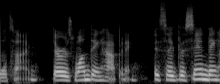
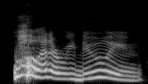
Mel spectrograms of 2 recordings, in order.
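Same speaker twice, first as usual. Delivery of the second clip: loud, high, stretched-out wail of annoyance; exasperated outburst; 5 semitones higher, 7 dB louder, slower than usual. Retold or imitated. Reader yelling at a pointless book, exasperated. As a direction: blow up, dragging out each word louder and higher. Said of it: "verbalizing every annoyance".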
